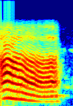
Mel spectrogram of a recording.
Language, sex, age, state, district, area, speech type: Malayalam, male, 18-30, Kerala, Idukki, urban, conversation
